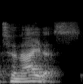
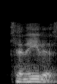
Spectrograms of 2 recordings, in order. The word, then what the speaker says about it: tinnitus: so losing a very young age and had tinnitus or tinnitus so you know people pronounce the word tonight is differently but the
